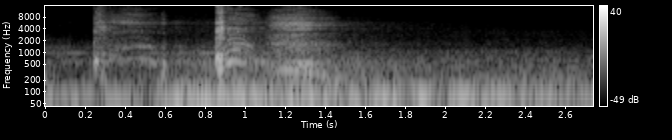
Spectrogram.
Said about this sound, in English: a woman coughing up blood.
